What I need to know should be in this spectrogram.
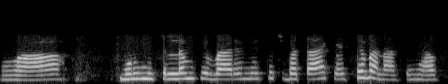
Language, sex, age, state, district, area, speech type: Urdu, female, 30-45, Uttar Pradesh, Balrampur, rural, conversation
